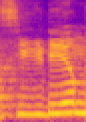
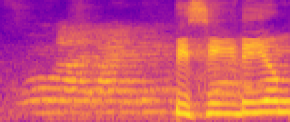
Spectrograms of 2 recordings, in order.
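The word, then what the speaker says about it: Psidium: और ये जो इसमें देखो, इसमें पी लगा है ना, और यहाँ सीडियम लिखा हुआ है, तो ये पी क्या है? पिसीडियम क्या नहीं पढ़ते इसको, सीडियम क्यों पढ़ते? क्योंकि पी क्या हो गया बेटा? साइलेंट हो गया।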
